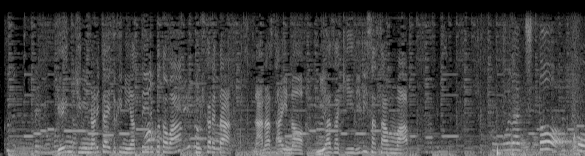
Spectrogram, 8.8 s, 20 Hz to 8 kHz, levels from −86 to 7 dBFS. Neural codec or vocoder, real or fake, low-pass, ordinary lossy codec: none; real; 7.2 kHz; none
